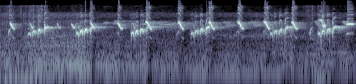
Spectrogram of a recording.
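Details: Gacor kutilang emas bulbul singing for tutoring caged songbirds: crisp, quick upslurred chirps grouped in short bursts, with small gaps between them and a thin sustained whistle at the end.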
